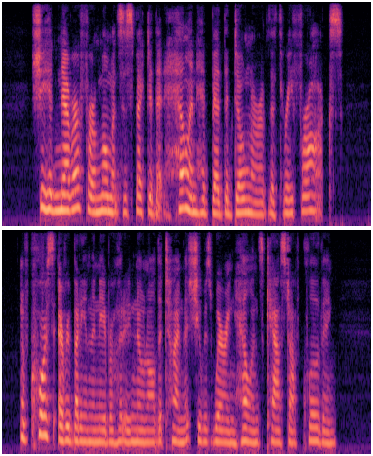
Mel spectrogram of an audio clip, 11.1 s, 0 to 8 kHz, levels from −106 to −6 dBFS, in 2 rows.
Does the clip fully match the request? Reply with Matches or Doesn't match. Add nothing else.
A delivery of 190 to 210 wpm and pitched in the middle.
Matches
